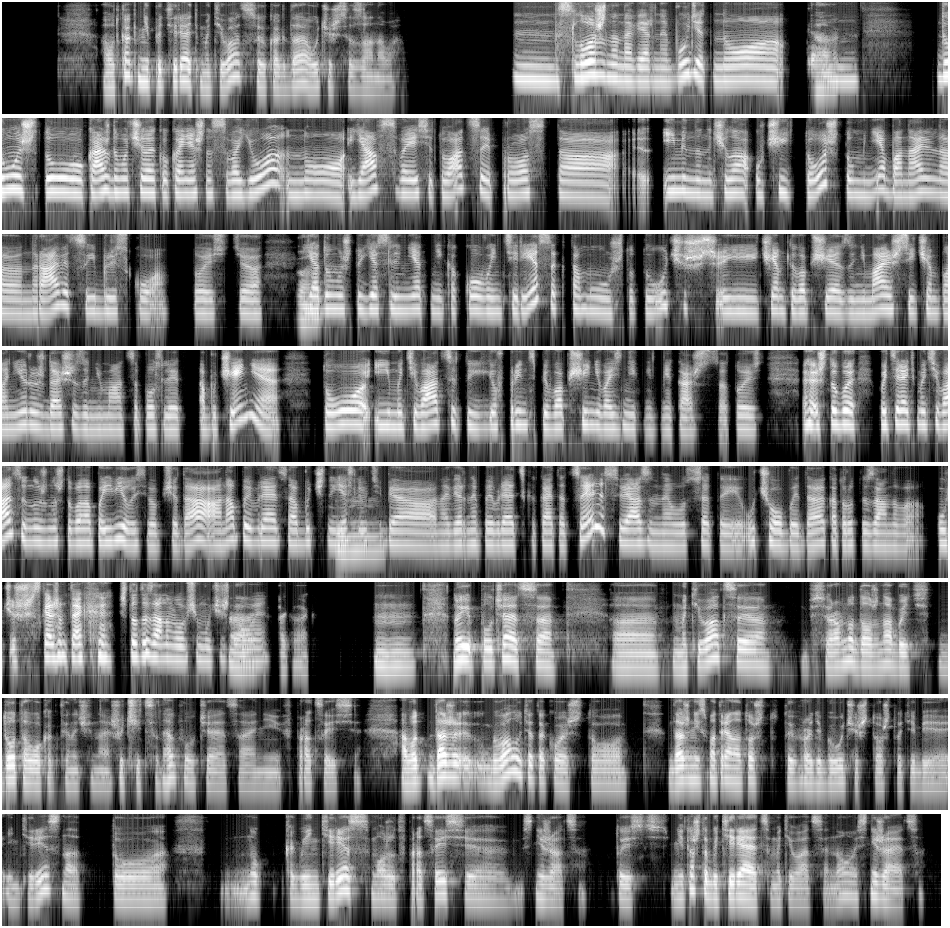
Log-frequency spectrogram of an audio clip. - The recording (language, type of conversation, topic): Russian, podcast, Как не потерять мотивацию, когда начинаешь учиться заново?
- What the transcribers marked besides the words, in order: tapping; laughing while speaking: "скажем так"; laughing while speaking: "да"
